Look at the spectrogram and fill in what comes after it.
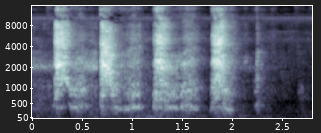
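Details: Shih Tzu x Pomeranian dog barking on first meeting another dog: four sharp, high, evenly spaced yaps about half a second apart, then a soft trailing yip and silence.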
